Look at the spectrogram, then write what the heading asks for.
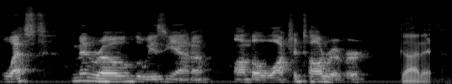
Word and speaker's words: Ouachita: monroe louisiana on the ouachita river got it it looks like it's spelled like a wichita yeah i was like um i'm fishing this place called wichita he's like that's a wachita son i'm like oh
